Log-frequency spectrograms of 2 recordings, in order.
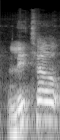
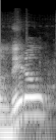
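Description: First: "Little" with a sounded t, "li-tel"; clear t. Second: "little" with a flapped t, "liddle"; tapped t. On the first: Teacher offers two versions, "Little" with a clear t. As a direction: articulate the t in "Little". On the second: Teacher offers the second version, "little" with tapped t. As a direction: soften the t in "little" to a quick tap. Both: Shown as a demonstration.

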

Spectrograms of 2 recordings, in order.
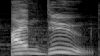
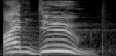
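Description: First: Said in the usual way. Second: "I'm doomed" said higher, like a man crying out in dread; mock despair, lightly acted by the preacher; anguished cry. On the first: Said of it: "Some translators say". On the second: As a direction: mourn "doomed" as if the end has come. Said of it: "I cried out".

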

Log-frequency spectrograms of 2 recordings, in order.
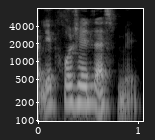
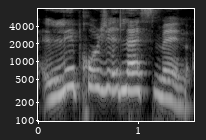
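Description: First: A groan of mock dread. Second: Said in the usual way. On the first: Real, not acted. Knitter dreading her week of projects, mock groan. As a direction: sigh it like a chore you dread. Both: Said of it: "Oh là là".

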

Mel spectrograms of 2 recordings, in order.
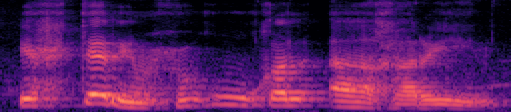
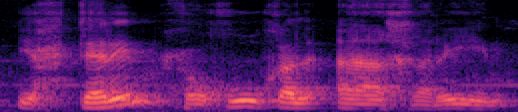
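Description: First: İhterim hukukal âkharîn read out high and firm, teacher's model; first reading, lifted high for the class; raised model reading. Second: Said in the usual way. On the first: Shown as a demonstration. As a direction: pitch up on İhterim like reading from the board.

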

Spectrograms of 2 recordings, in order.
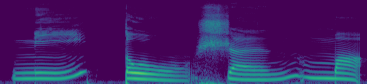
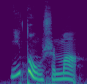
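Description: First: Ní tổng shen me stretched slowly; slow it down so they hear each tone; slow teacher demo; very slow model. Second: Said in the usual way. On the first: Shown as a demonstration. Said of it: "slow model repeat". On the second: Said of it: "slow repeat follows".

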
